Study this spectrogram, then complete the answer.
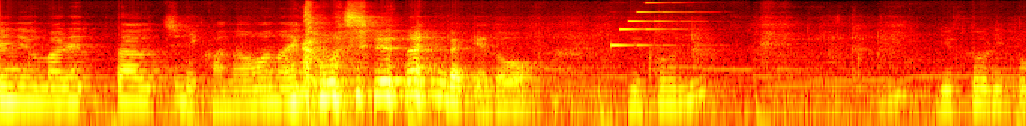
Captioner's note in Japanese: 笑い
